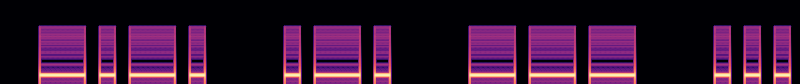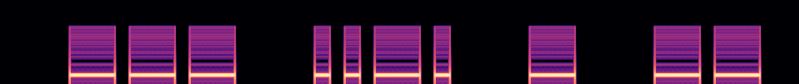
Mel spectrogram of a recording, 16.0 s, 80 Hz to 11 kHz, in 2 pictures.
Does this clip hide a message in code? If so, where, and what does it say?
Yes: Morse code from 0.4 to 15.6 s, heard as a keyed tone, about 8 wpm, spaced as for 6 wpm, 440 Hz. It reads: CROSOFT M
